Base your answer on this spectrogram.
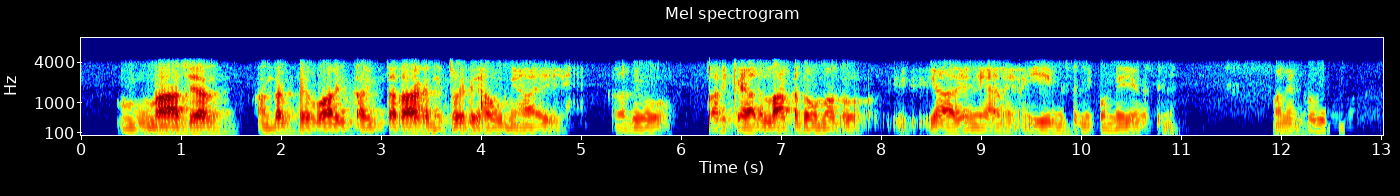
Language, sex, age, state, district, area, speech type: Manipuri, male, 60+, Manipur, Churachandpur, urban, conversation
